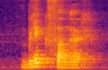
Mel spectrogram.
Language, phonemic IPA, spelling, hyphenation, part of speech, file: Dutch, /ˈblɪkˌfɑ.ŋər/, blikvanger, blik‧van‧ger, noun, Nl-blikvanger.ogg
- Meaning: 1. eyecatcher 2. can catcher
